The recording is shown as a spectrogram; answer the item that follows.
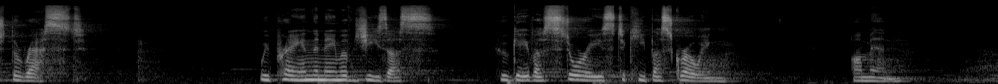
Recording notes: Live streamed from the sanctuary of Mayflower Congregational UCC Church of Oklahoma City.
